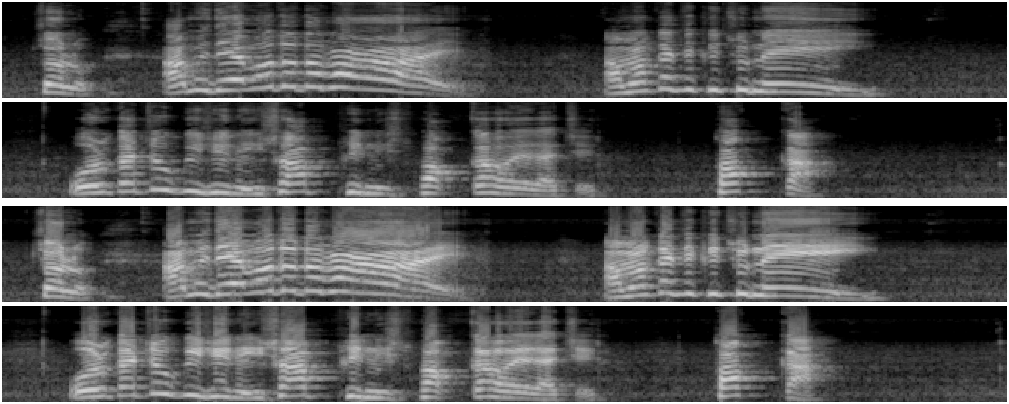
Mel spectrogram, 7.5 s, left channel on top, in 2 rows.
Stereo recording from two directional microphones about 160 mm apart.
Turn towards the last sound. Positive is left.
turn(degrees=10)  # may be behind; listen again after turning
